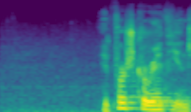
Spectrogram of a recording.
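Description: An elderly man speaks calmly into a microphone in a large room.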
